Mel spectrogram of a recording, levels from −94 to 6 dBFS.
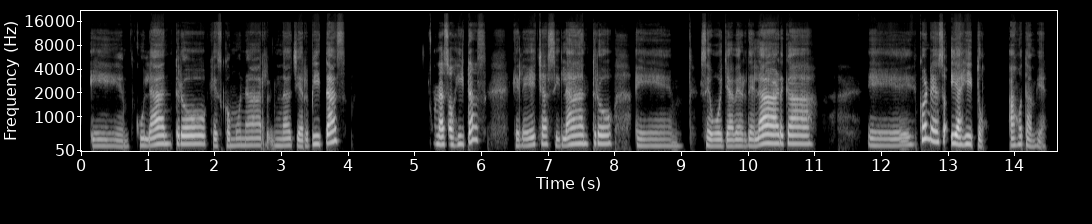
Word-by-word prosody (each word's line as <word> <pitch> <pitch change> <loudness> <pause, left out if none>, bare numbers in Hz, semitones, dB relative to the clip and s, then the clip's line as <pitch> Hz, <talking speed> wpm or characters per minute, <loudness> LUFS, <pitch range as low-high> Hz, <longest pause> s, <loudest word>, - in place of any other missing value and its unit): eh, 180 -2 -9 0.2
culantro, 235 +3 +2
que 180 - -6
es 175 - -10
como 185 +1 -7
unas 195 0 -6
unas 190 +1 -5
hierbitas 230 - +1 1.3
unas 220 -1 +3
hojitas, 230 - 0 0.4
que 180 - -5
le 185 +2 -2
echas 230 0 -2
cilantro, 235 +5 0 0.3
em, 180 -1 -10 0.2
cebolla 175 -2 -2
verde 180 0 -4
larga, 240 +1 +4 0.7
eh 190 +2 -7
con 370 +2 +5
eso 300 0 +3
y 250 - +7
ajito, 220 -6 +2 0.3
ajo 200 +4 -1
también. 175 -8 -8
205 Hz, 100 wpm, -24 LUFS, 185-235 Hz, 1.3 s, y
